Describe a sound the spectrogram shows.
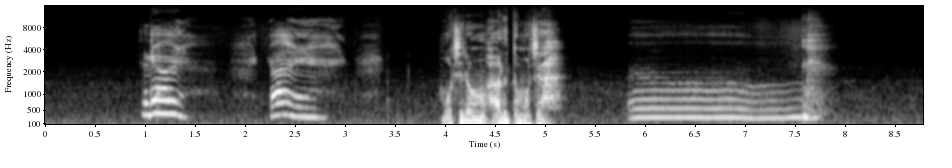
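A baby coos and babbles.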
